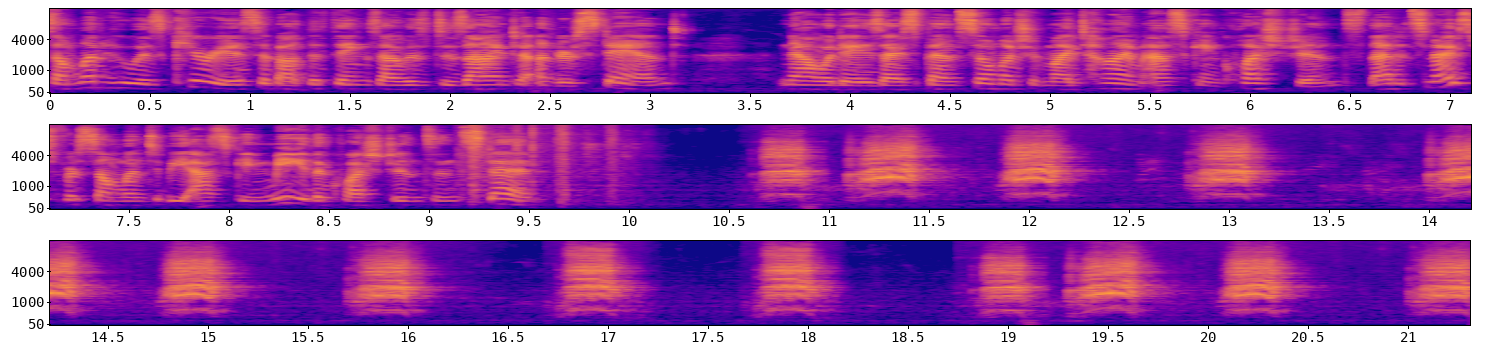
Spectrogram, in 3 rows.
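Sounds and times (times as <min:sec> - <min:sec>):
speech: 0:00.0 - 0:10.0, 0:10.6 - 0:11.4
crow cawing: 0:10.6 - 0:13.4, 0:14.0 - 0:18.2, 0:18.8 - 0:21.3.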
